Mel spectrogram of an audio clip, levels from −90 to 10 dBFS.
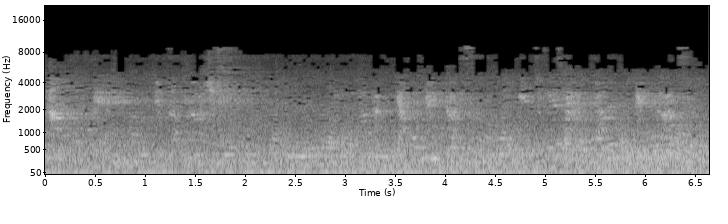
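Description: Throughout, the sound is dull and smeared, likely from AAC compression at a low bitrate near 24 kbps; a spectrogram shows nothing above 9.2 kHz.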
